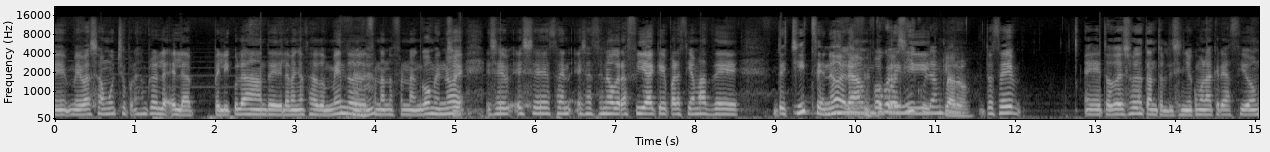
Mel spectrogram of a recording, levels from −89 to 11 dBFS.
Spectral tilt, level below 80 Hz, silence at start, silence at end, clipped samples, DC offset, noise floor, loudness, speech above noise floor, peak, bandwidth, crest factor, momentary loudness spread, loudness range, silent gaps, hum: -6 dB/octave; -48 dBFS; 0 s; 0 s; under 0.1%; under 0.1%; -54 dBFS; -23 LUFS; 32 dB; -10 dBFS; 16 kHz; 12 dB; 7 LU; 3 LU; none; none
